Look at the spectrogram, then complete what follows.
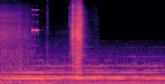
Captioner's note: camera clicks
